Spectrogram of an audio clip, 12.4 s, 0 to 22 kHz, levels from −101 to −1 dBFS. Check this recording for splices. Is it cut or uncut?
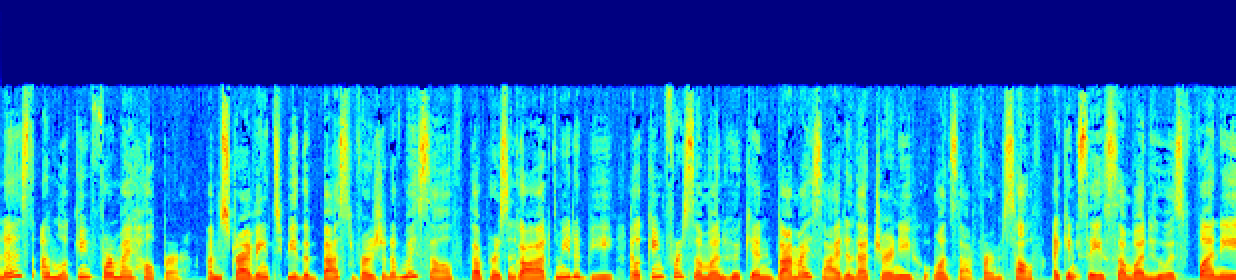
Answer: cut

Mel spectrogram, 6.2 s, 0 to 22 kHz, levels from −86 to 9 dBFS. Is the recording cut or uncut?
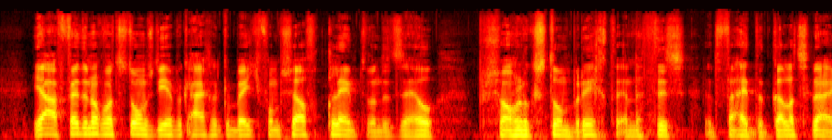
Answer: uncut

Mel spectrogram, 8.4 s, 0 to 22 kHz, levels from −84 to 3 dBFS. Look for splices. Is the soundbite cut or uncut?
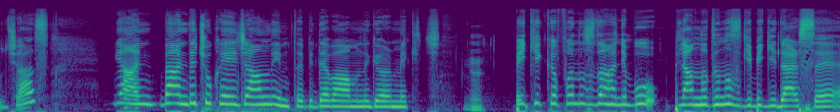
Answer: uncut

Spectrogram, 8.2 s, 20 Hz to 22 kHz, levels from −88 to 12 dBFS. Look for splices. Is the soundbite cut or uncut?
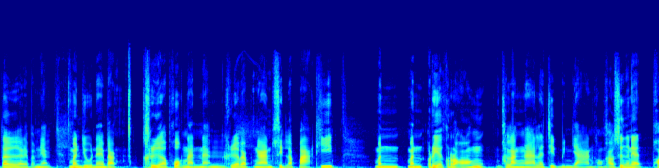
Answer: cut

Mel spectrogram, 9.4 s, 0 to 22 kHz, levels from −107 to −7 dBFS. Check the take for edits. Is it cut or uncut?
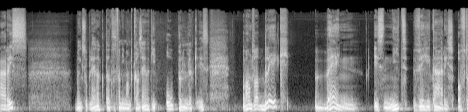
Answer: uncut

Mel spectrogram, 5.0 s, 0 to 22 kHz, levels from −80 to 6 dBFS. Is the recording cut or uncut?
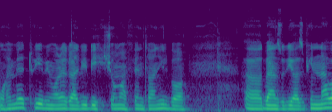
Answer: cut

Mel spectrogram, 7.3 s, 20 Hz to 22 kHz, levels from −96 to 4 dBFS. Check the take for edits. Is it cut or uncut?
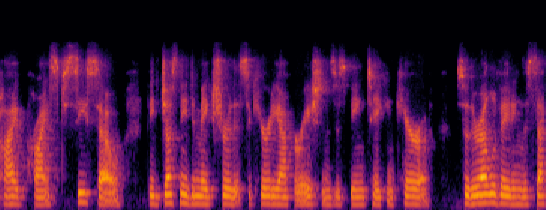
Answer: uncut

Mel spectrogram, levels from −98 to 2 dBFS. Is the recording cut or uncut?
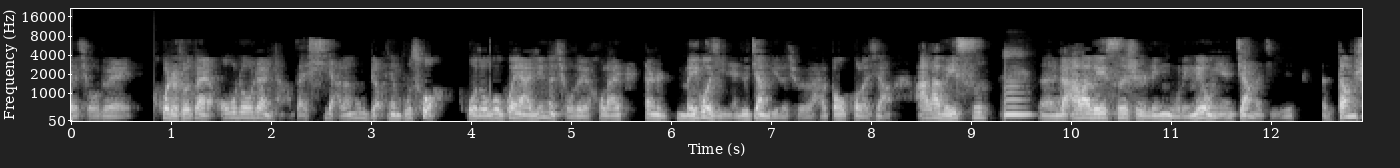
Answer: uncut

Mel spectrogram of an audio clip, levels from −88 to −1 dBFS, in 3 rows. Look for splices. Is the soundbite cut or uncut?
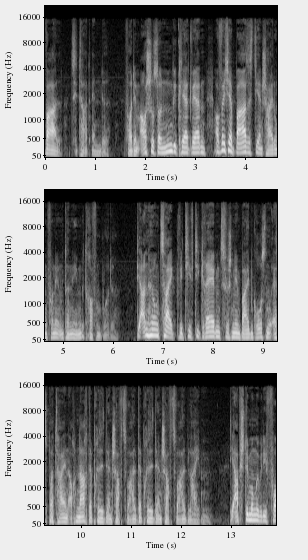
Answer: cut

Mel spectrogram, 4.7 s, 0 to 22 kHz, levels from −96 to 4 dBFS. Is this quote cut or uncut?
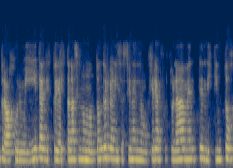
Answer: cut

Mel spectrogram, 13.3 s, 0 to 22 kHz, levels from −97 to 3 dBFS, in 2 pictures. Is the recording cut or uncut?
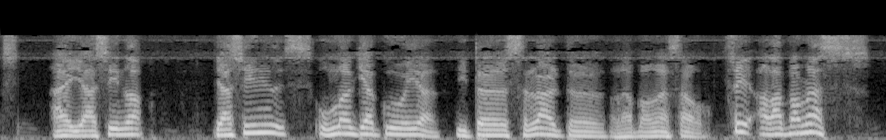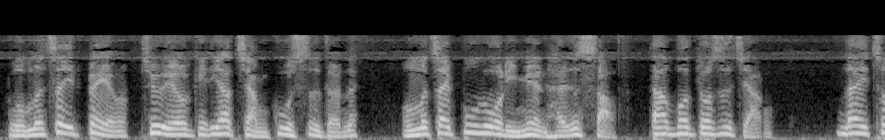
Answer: cut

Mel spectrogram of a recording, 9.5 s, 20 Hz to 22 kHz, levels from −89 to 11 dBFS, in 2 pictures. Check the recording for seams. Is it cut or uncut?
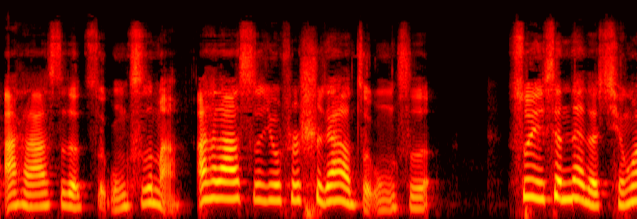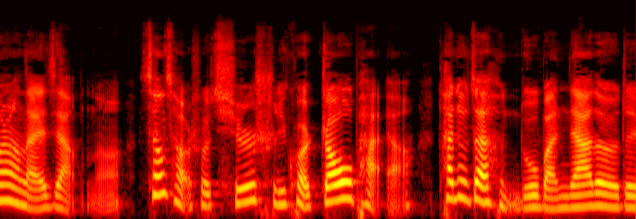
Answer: cut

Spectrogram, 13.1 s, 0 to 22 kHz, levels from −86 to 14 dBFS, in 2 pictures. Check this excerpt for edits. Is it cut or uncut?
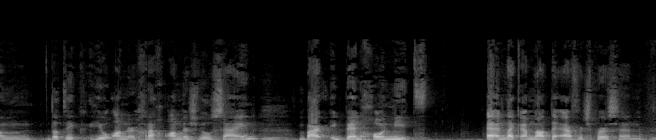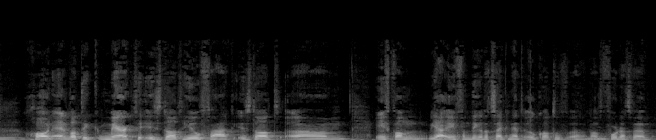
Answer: cut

